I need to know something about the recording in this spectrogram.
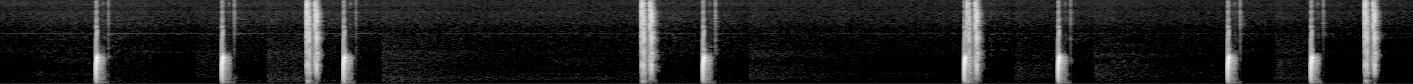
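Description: Short soft clicks pop now and then as pins snap into place.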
